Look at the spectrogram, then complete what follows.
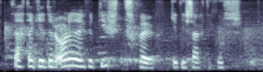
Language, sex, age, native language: Icelandic, female, 13, Icelandic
